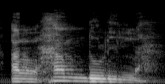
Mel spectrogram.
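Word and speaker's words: الْحَمْدُ لِلَّهِ: tertukar ucapan kita itu di huruf ha antara hak kecil dan hak besar contohnya Alhamdulillah karena dapat rezekinya banyak hari ini sejuta nih kemarin Alhamdulillah 100.000 hari ini sejuta jadi ngucapnya Alhamdulillah antara Alhamdulillah dan alhamdulillah itu artinya udah jauh udah berubah ke mana tahu padahal sama-sama huruf ha cuman ha kecil dan H besar ini harus diperhatiin kalau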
